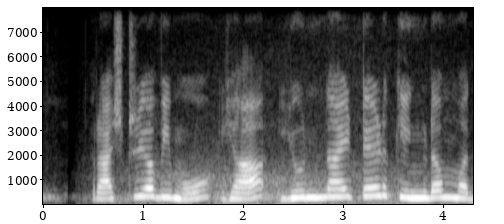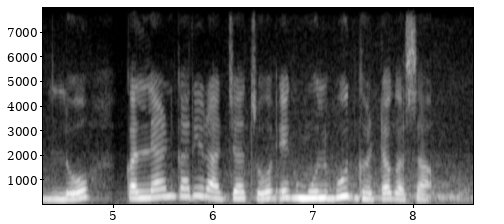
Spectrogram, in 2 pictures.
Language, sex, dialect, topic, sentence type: Marathi, female, Southern Konkan, banking, statement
